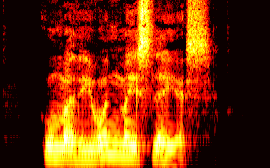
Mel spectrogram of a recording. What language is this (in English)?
Kabyle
